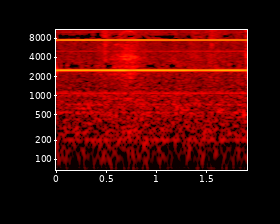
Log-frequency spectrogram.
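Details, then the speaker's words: 1974 Roberts R606 radio on bench power supply, multimeter continuity test across power switch: steady clean high beep throughout, continuity, switch closing properly and working. "Appears the switch is working then."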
